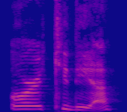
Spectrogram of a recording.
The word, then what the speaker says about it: Orchidea: Orchidea. You kind of need to be able to roll your R's to pronounce it, which I am not actually capable of doing. So, Orchidea Divina, but there should be an R roll in there.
